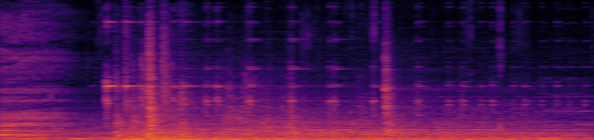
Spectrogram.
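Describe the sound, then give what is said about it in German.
A gate's closing mechanism grinds into motion after a brief pause, a steady ratcheting clatter of gears with sharp clicks over a low, continuous rumble, with no voices. “Schließe dich, Tor!”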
